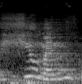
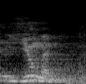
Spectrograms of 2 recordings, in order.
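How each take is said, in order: First: Said in the usual way. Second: "human" said as "yooman"; "human" starting on a Y sound; dropped H. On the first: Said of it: "Instead of human with an H". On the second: Shown as a demonstration. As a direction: drop the H from "human". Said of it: "she pronounces it human".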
